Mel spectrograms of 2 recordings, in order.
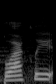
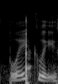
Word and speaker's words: Blakeley: Dan was pronouncing Blackley and it is Blakeley.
